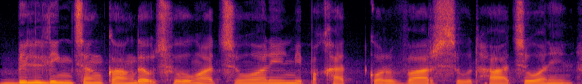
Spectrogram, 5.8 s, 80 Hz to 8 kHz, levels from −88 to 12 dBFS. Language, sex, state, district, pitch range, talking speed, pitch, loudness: Mizo, male, Mizoram, Aizawl, 95-115 Hz, 125 wpm, 105 Hz, -19 LUFS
